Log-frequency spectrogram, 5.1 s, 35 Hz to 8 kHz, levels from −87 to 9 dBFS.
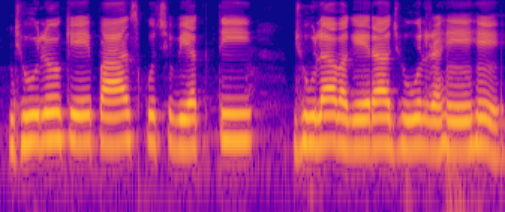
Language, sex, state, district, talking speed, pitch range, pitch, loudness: Hindi, female, Madhya Pradesh, Bhopal, 120 wpm, 190-210 Hz, 200 Hz, -11 LUFS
